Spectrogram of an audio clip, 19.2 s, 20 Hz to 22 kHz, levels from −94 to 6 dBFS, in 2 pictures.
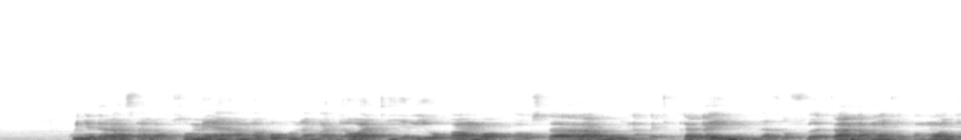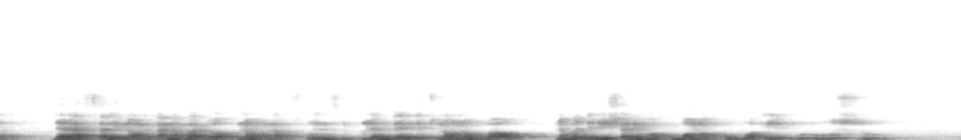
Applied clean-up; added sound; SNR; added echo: none; none; none; reverberation time 0.9 s.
